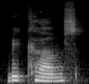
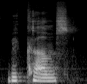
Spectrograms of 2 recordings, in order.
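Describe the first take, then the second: The two takes are said the same way.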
